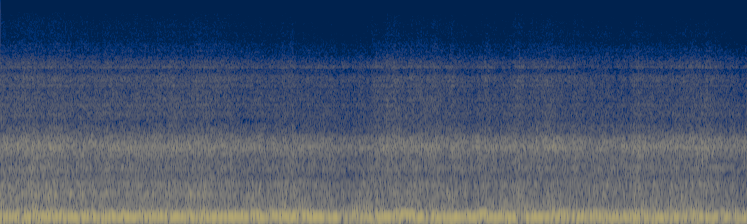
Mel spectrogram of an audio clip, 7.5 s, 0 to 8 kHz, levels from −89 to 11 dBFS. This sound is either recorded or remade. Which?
recorded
